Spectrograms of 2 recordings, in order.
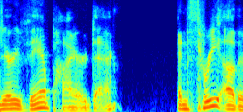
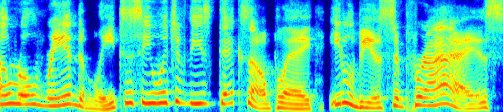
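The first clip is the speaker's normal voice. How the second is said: very high, exaggerated whine, acted, not nasal; 11 semitones higher than usual. Mocking someone's self-righteous talk in a put-on whiny voice. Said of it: "insert whiny bitch voice here".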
